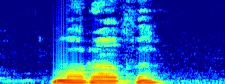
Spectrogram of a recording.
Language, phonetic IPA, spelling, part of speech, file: Polish, [mɔˈravɨ], Morawy, proper noun / noun, LL-Q809 (pol)-Morawy.wav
